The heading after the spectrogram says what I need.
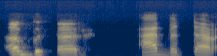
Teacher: रा के मखर पर पहुंचते ही रा के लिए जुबान की जड़ पीछे उठती है पीछे से तो वो मोटा होगा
